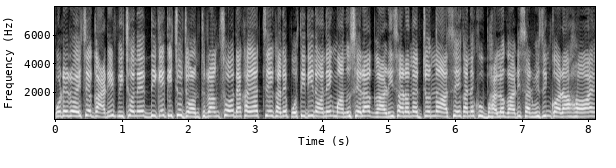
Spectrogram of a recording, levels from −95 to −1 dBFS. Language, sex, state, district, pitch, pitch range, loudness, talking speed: Bengali, female, Jharkhand, Sahebganj, 310 Hz, 290-330 Hz, -9 LUFS, 175 wpm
